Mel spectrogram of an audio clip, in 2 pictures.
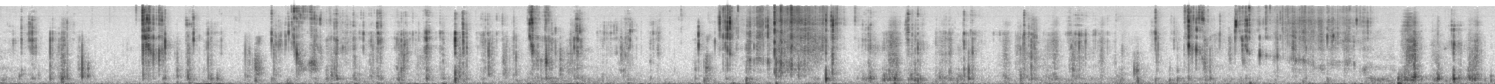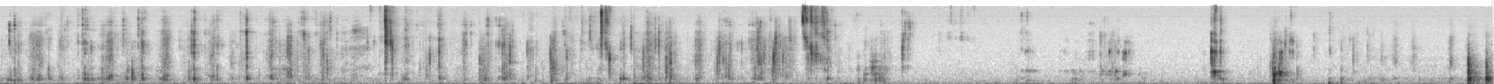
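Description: Close-up crunching and chewing of a custard cookie choux, a choux pastry with a crisp cookie crust, with crackly bites and wet mouth sounds. Near the end the crunching thins out to a few soft swallows of a drink.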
